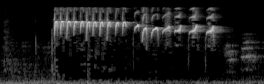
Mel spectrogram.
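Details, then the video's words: Green magpie lure sound aimed at triggering long chattering: a very high rapid trill running into a string of sharp slurred notes that slow and fade toward the end. "Pancingan suara cuca ijo agar cepat ngekek panjang"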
